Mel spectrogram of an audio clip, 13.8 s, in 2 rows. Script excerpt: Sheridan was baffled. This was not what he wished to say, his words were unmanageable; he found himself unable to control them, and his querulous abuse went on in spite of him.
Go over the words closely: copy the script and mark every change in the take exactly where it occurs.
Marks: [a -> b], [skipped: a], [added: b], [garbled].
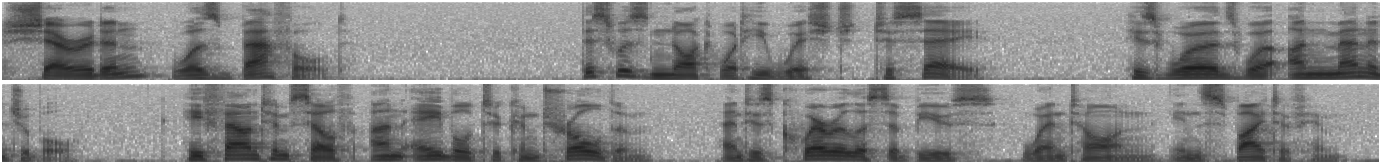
Sheridan was baffled. This was not what he wished to say, his words were unmanageable; he found himself unable to control them, and his querulous abuse went on in spite of him.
